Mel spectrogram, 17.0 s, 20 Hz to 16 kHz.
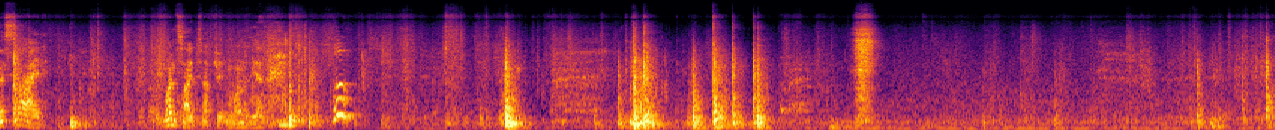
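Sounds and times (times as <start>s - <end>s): sheet metal knocks and thumps: 8.2s - 10.4s.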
